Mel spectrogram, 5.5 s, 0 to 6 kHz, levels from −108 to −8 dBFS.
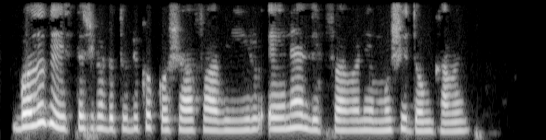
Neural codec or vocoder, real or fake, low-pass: none; real; 5.4 kHz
